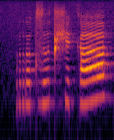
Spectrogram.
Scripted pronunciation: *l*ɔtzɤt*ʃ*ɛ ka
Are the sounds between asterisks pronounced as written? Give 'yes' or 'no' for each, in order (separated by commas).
no, yes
